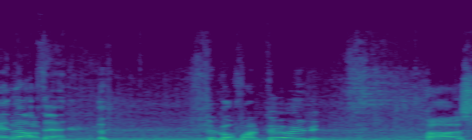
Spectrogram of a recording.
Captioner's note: speaking spanish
